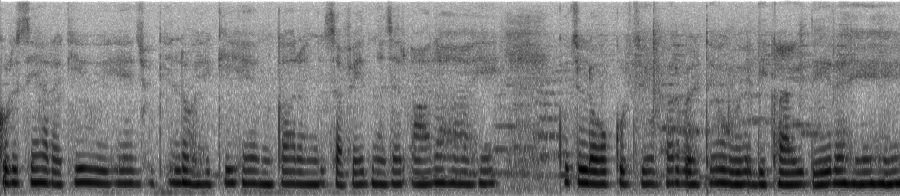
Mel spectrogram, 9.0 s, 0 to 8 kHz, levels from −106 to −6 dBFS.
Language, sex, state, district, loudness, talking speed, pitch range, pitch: Hindi, female, Uttar Pradesh, Jyotiba Phule Nagar, -16 LUFS, 165 wpm, 185-200 Hz, 190 Hz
